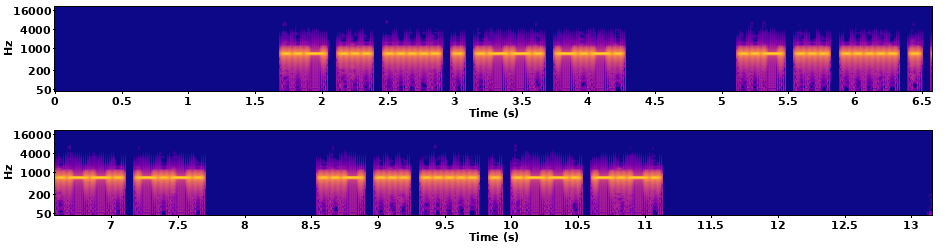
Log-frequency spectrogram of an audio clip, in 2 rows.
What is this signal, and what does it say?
Morse code, heard as a keyed tone, about 28 wpm, 700 Hz. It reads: US5EPC US5EPC US5EPC
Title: DXCC-100 Call Signs - 6 Characters - Repeated 3x - 28wpm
